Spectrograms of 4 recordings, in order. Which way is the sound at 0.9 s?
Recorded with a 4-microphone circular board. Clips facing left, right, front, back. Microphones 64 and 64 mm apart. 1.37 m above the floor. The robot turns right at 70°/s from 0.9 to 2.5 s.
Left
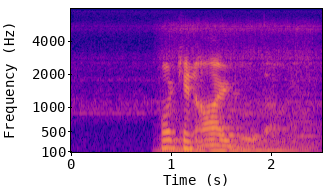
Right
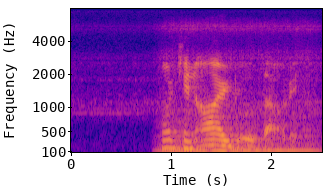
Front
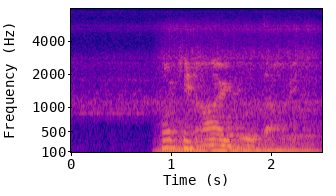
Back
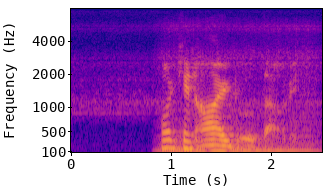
150° left.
